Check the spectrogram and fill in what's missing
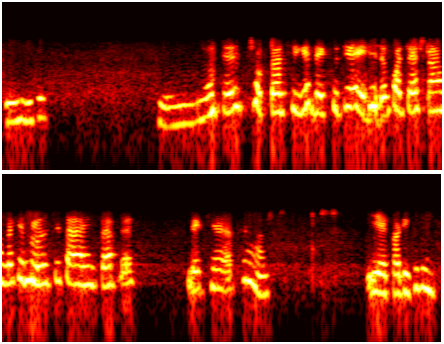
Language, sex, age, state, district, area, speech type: Odia, female, 45-60, Odisha, Sundergarh, rural, conversation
